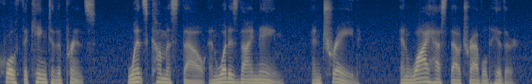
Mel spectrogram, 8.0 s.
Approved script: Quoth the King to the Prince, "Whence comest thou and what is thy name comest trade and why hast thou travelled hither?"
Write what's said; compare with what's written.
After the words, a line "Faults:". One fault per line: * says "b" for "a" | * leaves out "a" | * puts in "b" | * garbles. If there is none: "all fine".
Quoth the King to the Prince, "Whence comest thou and what is thy name and trade and why hast thou travelled hither?"
Faults:
* says "and" for "comest"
